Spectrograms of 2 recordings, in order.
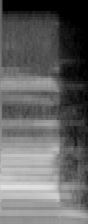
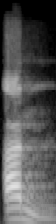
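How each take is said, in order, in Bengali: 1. অক্ষরটি ধীরে ও লম্বা করে টেনে বলা হয়। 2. অক্ষরটি দ্রুত ও ছোট করে বলা হয়। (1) "তাহলে এটা ভুল হবে" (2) "তাড়াতাড়ি পড়তে হবে"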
